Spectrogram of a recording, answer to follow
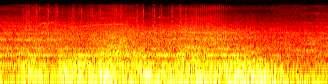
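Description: Background music score over the steady noise of street traffic.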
